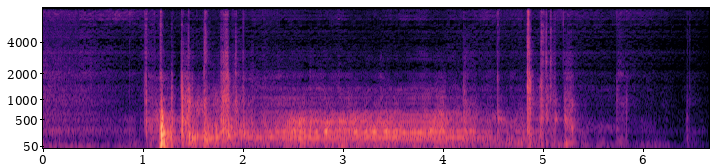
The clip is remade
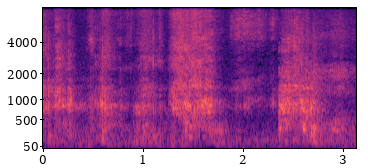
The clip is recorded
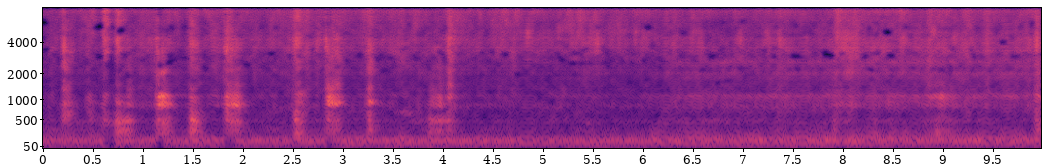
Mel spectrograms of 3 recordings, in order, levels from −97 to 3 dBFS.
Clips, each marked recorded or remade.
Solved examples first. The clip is remade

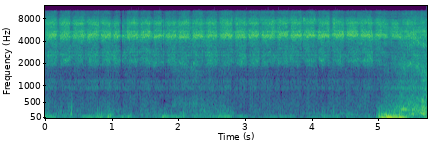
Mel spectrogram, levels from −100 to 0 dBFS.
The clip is remade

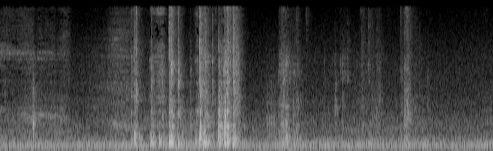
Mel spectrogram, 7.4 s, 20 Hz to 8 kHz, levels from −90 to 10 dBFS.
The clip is recorded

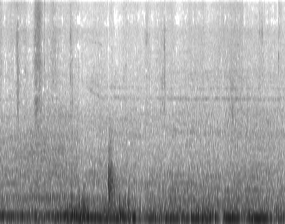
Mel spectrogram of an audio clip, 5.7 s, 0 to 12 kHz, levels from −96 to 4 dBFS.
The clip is remade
